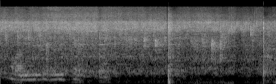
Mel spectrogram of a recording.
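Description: Garam masala for biryani sizzling in plenty of hot oil, a loud, steady frying hiss close up, broken by a couple of sharp pops, with someone talking briefly over it.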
